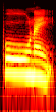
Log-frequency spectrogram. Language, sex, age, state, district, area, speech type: Tamil, female, 30-45, Tamil Nadu, Theni, urban, read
